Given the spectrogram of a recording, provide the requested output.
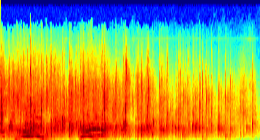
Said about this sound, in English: Everybody give Joe a round of applause. Thank you, Joe.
